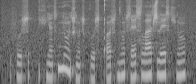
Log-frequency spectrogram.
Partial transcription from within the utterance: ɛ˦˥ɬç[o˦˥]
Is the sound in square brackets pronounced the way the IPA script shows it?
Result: no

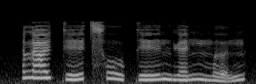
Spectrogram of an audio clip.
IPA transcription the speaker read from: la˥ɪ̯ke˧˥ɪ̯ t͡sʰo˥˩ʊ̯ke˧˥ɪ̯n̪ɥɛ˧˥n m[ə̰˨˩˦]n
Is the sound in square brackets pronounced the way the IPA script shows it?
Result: yes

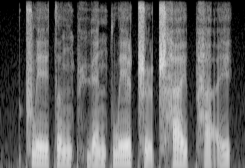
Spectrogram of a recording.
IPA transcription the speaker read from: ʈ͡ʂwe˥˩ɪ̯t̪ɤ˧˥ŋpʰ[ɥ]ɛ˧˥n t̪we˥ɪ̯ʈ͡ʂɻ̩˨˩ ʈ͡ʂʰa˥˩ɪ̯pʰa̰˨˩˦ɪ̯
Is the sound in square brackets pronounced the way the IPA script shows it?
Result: yes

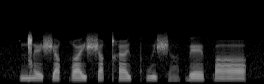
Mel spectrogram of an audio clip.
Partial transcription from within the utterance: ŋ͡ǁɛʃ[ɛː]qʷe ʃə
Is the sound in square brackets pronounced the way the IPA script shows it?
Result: no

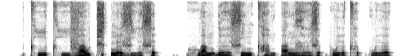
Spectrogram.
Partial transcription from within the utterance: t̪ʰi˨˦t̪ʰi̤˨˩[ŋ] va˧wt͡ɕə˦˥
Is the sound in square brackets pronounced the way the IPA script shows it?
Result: no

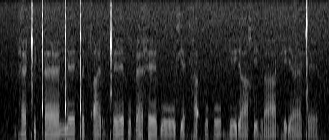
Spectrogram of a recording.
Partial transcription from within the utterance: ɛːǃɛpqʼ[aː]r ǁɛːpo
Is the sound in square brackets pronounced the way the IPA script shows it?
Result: no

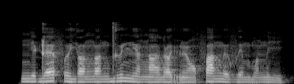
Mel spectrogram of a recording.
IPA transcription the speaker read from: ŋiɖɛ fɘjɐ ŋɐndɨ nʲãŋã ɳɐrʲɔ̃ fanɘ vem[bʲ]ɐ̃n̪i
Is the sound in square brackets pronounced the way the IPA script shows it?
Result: no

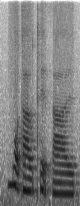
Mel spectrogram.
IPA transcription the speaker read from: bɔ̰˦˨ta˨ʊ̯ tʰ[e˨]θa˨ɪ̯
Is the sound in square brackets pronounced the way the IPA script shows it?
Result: no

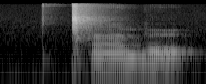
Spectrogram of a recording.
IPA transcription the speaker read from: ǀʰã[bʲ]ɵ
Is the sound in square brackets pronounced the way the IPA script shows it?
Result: no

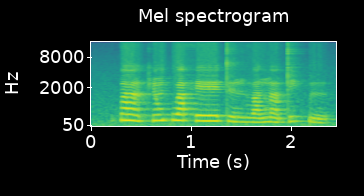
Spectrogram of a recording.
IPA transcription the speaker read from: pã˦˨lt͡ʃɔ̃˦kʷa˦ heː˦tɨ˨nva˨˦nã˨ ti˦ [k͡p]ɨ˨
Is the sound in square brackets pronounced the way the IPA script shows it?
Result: yes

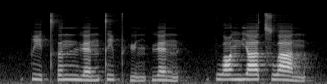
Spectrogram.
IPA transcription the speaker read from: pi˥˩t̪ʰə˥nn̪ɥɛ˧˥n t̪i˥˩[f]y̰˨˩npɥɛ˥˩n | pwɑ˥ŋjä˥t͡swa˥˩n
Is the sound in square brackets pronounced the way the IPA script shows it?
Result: no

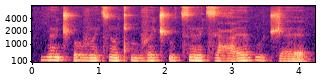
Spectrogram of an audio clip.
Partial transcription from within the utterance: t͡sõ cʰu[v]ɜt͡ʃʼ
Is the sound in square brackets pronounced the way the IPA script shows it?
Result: yes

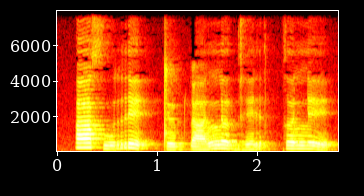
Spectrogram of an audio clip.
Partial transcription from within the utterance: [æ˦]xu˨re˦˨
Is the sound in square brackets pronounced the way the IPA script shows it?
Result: no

